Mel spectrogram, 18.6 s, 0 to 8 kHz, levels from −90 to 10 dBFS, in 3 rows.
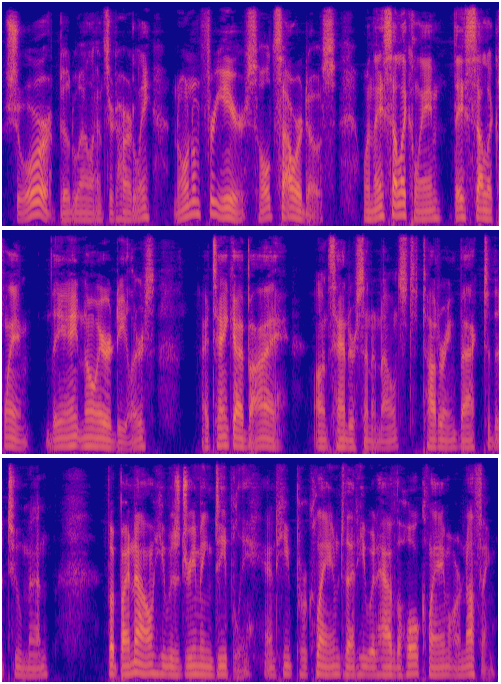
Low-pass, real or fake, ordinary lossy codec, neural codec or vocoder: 7.2 kHz; real; Opus, 64 kbps; none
